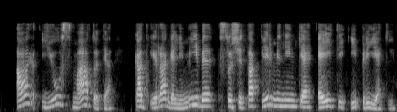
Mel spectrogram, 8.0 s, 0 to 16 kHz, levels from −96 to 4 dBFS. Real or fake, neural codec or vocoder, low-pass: fake; codec, 16 kHz, 4.8 kbps, FACodec; 7.2 kHz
